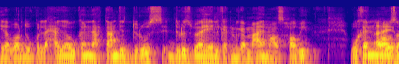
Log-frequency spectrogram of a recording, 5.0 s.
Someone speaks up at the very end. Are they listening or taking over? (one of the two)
listening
